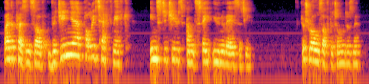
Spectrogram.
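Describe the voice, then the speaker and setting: A man hosting a true crime channel, telling a case in scripted narration with wry conversational asides to the viewer. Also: a little high. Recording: echoey room.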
